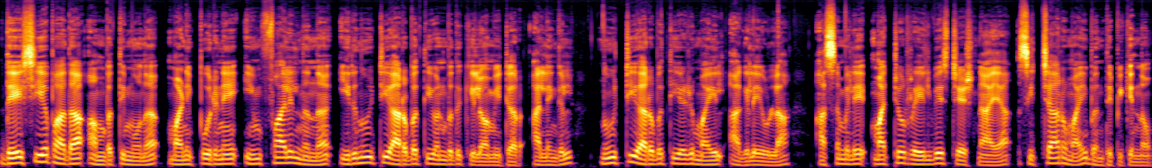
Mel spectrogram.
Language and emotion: Malayalam, neutral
